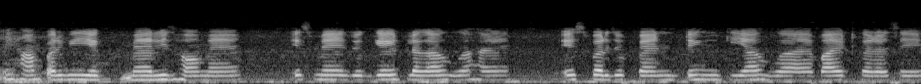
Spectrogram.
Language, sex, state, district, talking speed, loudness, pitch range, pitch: Hindi, female, Uttar Pradesh, Budaun, 150 wpm, -16 LUFS, 200-215 Hz, 205 Hz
